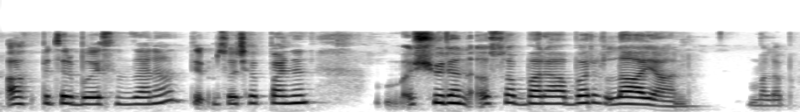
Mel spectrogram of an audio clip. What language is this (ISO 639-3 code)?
kas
